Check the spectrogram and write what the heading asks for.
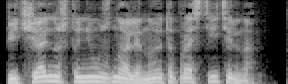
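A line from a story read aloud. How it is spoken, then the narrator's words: Snort. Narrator (Russian): хмыкнул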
